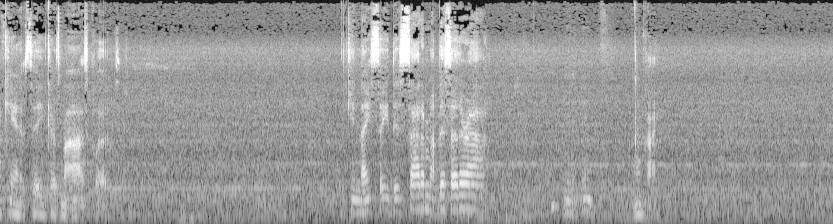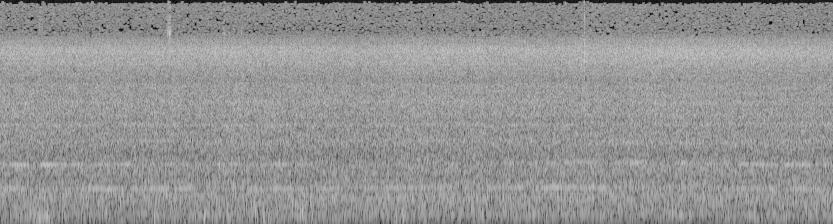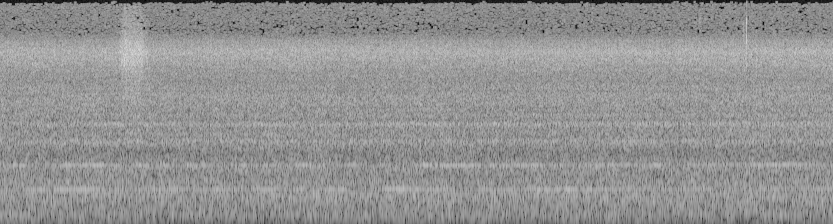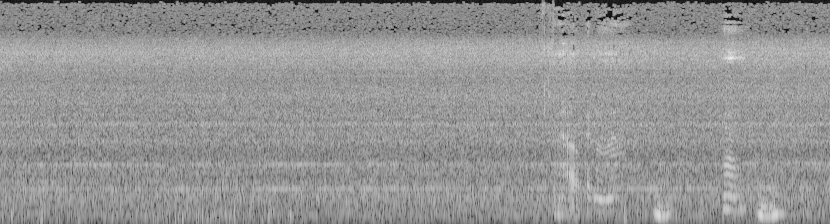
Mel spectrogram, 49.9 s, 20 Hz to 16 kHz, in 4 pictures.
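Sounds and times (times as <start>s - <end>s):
electric fan running: 0.0s - 49.9s.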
